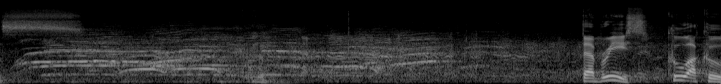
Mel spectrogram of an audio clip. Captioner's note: applause, cheering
